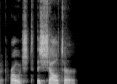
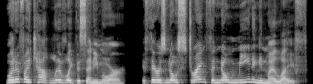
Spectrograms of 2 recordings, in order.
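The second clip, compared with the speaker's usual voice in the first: higher, lightly voiced young girl in despair; 8 semitones higher than usual. A narrator's reading. Girl confesses her hopelessness to Miss Meyer, higher despairing voice. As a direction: let the hopelessness spill out.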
